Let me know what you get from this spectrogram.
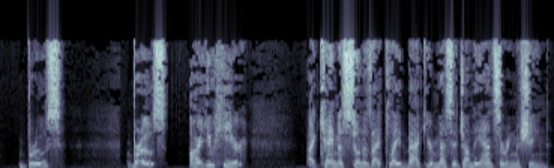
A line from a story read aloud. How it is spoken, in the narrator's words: His voice cracked as he said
